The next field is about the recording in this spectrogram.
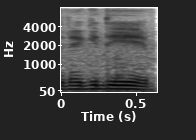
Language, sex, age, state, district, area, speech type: Manipuri, male, 30-45, Manipur, Tengnoupal, rural, spontaneous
